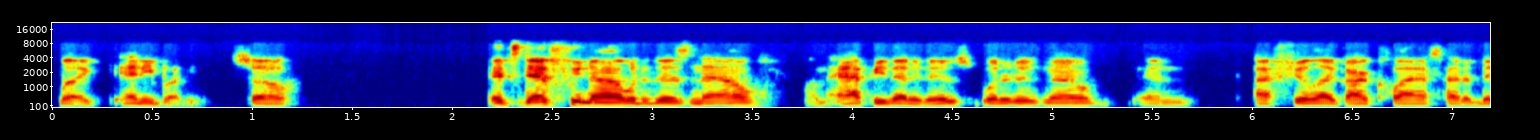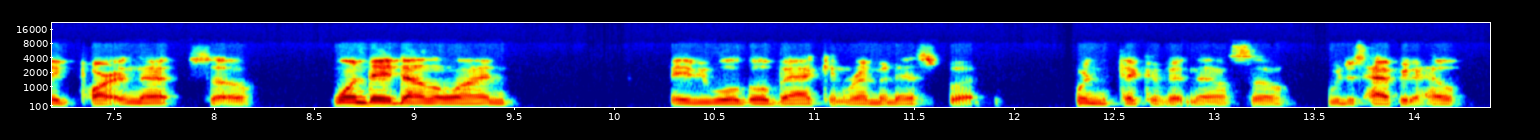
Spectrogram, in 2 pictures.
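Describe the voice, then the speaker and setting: Casual guest, twenties, flat monotone, deep-ish voice, dry close mic. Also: male voice, a little fast, dry recording, muffled recording. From Rhode Island. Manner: monotone delivery, filler-heavy. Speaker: sports reporter and anchor, podcast guest. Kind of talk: casual interview chat.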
